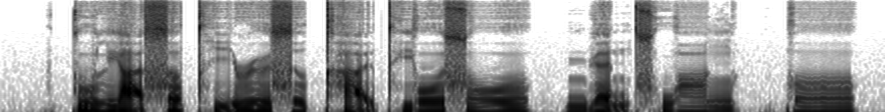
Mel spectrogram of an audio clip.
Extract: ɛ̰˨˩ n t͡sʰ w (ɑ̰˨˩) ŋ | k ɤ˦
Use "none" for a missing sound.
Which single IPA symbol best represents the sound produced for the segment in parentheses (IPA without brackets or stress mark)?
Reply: ɑ˦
